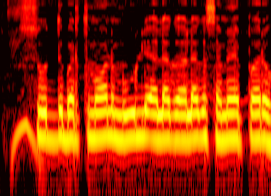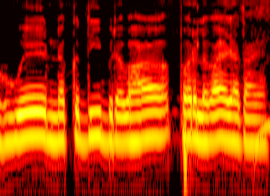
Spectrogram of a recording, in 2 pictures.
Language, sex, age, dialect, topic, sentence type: Hindi, male, 18-24, Kanauji Braj Bhasha, banking, statement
